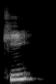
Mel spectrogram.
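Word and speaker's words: 鬼: hyen period and the Ki for Oni can also be pronounced in various other ways it can be pronounced as key if used in other words such as the hiaki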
